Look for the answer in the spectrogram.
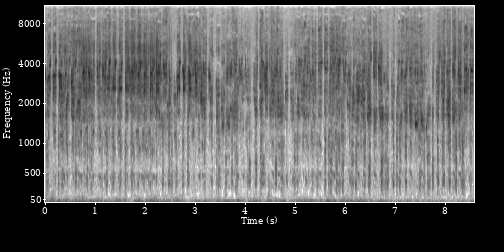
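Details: Feeding at a black stork nest in Estonia, 5 June 2019, 16:28: insistent rasping squawks repeated rapidly in a nonstop chorus, shrill and hissing, with slight swells in loudness.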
